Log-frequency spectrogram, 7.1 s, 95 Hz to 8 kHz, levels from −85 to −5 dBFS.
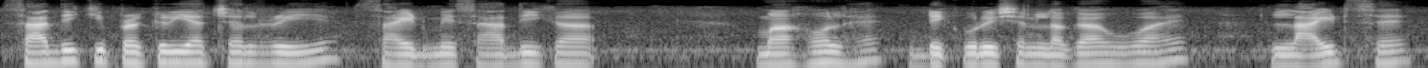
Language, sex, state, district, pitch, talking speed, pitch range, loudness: Hindi, male, West Bengal, Alipurduar, 130 Hz, 150 wpm, 125-140 Hz, -20 LUFS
